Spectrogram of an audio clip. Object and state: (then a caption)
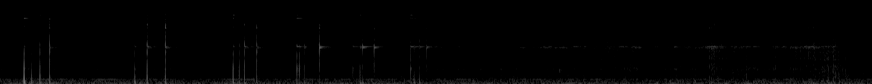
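Ceramic coffee mug. Fingernails tap a hollow, empty black matte ceramic mug with a white rim and a gold "Love is Magical" print. About sixteen quick, bright clinks come in small bursts over the first four seconds, each dying away almost at once. A faint, soft rustle fills the rest of the clip.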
